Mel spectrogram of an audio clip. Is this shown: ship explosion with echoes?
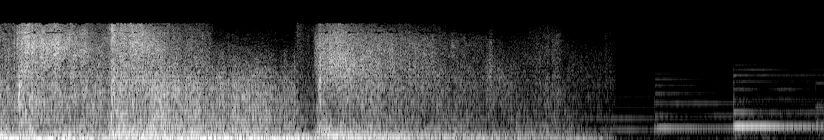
yes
